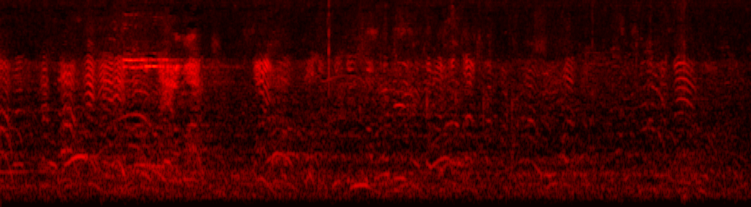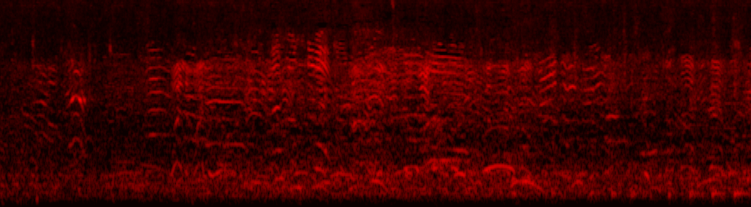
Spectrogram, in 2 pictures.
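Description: A large outdoor crowd chatters and calls out steadily.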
